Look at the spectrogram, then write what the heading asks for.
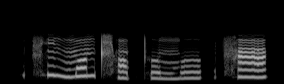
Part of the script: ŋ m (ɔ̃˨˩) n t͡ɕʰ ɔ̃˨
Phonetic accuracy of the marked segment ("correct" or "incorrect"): incorrect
